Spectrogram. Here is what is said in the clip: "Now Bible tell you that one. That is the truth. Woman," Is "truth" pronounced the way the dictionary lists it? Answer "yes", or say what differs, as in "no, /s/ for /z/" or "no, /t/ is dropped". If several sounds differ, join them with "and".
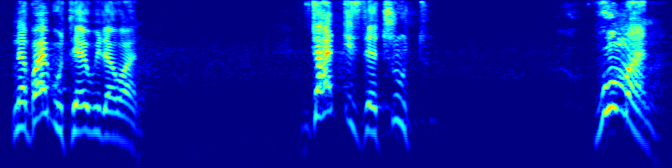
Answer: no, /t/ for /θ/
